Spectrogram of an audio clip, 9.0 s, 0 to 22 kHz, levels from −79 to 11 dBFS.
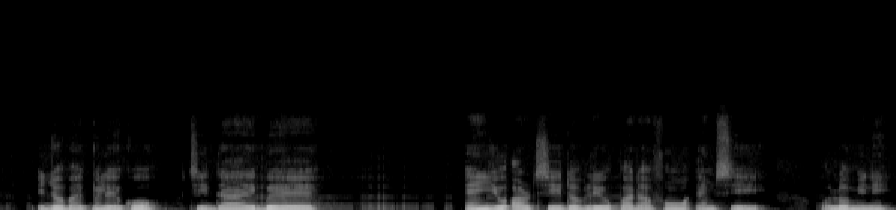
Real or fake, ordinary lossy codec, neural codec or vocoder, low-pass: real; none; none; 19.8 kHz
